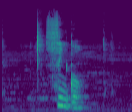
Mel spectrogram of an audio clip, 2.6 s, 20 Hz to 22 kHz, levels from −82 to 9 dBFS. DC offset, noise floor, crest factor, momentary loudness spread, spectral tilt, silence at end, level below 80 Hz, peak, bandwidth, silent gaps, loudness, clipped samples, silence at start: under 0.1%; -61 dBFS; 26 dB; 6 LU; -1.5 dB/octave; 0.55 s; -76 dBFS; -8 dBFS; 15.5 kHz; none; -28 LUFS; under 0.1%; 0.7 s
